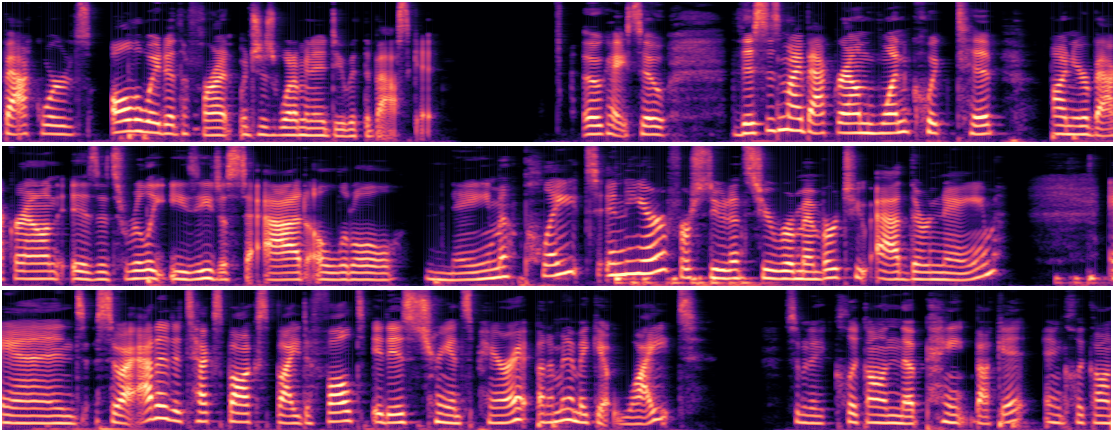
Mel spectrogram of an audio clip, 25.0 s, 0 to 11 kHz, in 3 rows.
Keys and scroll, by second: 12.8-14.2 typing, 16.3 shift+;.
